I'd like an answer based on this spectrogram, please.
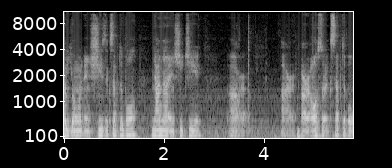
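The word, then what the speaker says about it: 七: So for here, we do have Nana, like I've said. So this is still perfectly fine. Nana. But there is a second pronunciation that's commonly used. Shichi.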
